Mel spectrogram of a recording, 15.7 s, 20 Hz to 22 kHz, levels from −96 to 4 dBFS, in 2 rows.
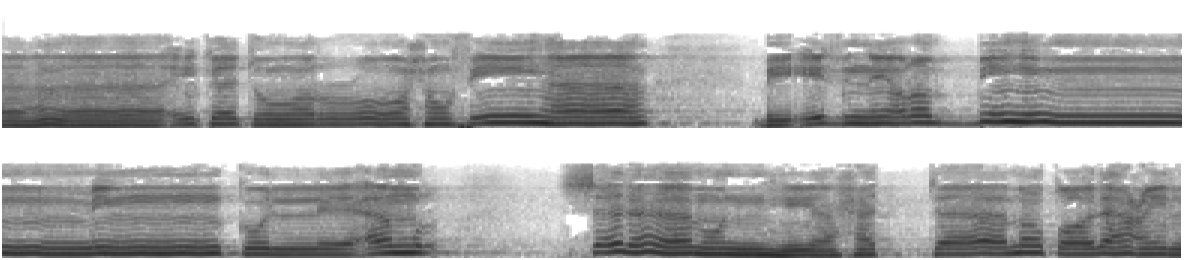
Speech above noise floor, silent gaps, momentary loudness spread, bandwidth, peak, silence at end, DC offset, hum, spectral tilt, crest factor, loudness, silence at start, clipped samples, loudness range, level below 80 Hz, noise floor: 34 dB; none; 7 LU; 7.8 kHz; -4 dBFS; 0 s; under 0.1%; none; -6.5 dB/octave; 14 dB; -19 LUFS; 0 s; under 0.1%; 3 LU; -44 dBFS; -53 dBFS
